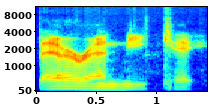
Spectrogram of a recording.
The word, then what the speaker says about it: Berenike: 4 syllables. 4 syllables. Berenike. Berenike.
